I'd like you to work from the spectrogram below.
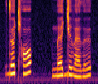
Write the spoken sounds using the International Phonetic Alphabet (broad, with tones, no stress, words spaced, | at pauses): dœ˧˥cʰɔ˧˥ | mɛ˩˧ ɟe˧βæ˩ ðø˩˧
